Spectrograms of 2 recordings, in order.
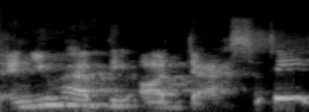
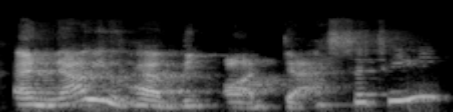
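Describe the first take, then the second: First: It is said flatly, without much energy. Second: It is said with surprised, energetic emphasis.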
